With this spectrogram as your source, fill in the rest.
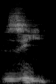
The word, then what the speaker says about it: Sie: Tam tersi olarak i'den sonra e geliyorsa uzun i şeklinde okuyoruz. Örneğin "Sie, Wie".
